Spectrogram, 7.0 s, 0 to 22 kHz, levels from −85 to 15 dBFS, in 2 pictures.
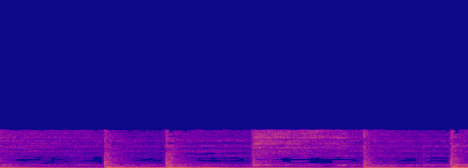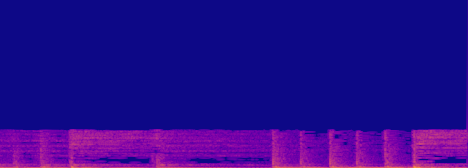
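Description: A music clip with heavy MP3 compression damage throughout, likely from a very low bitrate that fits about 16 kbps. Nothing is heard above 5 kHz, and weak parts of the spectrum flicker in and out from frame to frame, giving a watery, swirling texture with smeared attacks. That shimmering dropout is what sets it apart from a plain low-pass filter, which would dull the top end but leave what remains steady.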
